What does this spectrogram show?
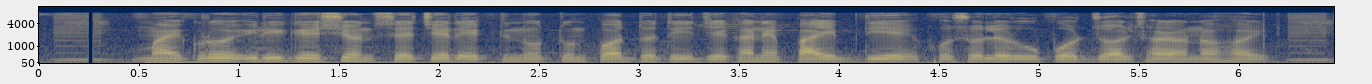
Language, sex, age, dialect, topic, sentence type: Bengali, male, 18-24, Northern/Varendri, agriculture, statement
